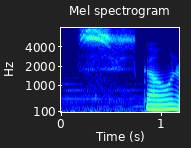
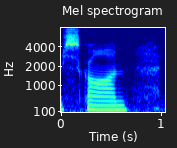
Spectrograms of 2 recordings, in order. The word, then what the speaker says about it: scone: Whether it's pronounced S-K-on or S-K-on? Scone or scone. Oh. Well, I figured, English people say scone sometime, right?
